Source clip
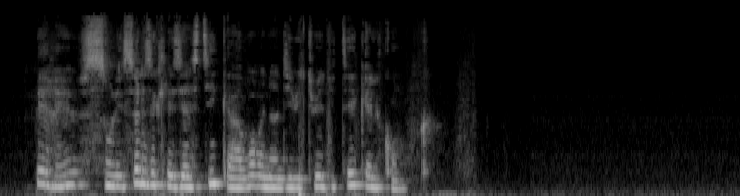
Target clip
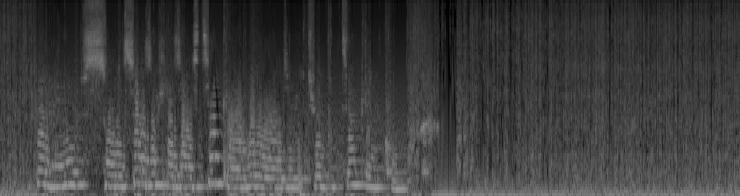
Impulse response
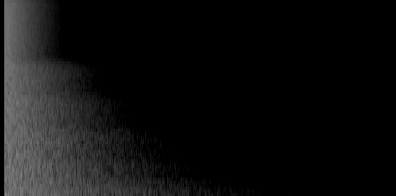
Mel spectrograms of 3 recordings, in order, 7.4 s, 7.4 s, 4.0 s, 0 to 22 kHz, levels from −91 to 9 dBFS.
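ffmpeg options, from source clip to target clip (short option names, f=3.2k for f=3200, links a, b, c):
-filter_complex "[0:a]aeval=exprs='val(0)+0.5*0.0282*sgn(val(0))':c=same,asettb=1/sr,asplit=3[a][b][c];[a]atrim=end=2.814[d];[b]atrim=start=2.81:end=3.96,asetpts=PTS-STARTPTS,afade=t=in:d=0.004:c=qsin,afade=t=out:st=1.146:d=0.004:c=qsin,equalizer=f=140:w=1.4:g=-9.5[e];[c]atrim=start=3.956[f];[d][e]acrossfade=d=0.004:c1=hsin:c2=qsin[g];[g][f]acrossfade=d=0.004:c1=qsin:c2=hsin,aeval=exprs='0.0531*(abs(mod(val(0)/0.0531+3,4)-2)-1)':c=same,volume=-6dB"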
